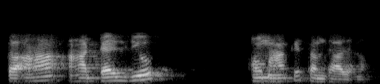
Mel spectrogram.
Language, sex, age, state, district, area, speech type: Maithili, male, 18-30, Bihar, Madhubani, rural, conversation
